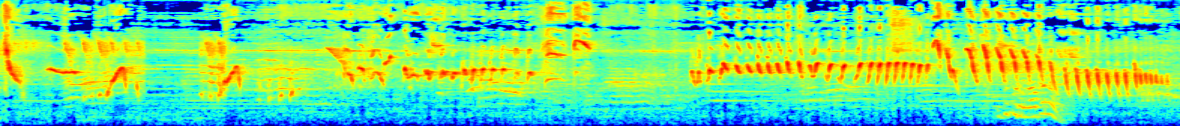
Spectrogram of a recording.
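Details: Medan white-rumped shama bowing while singing. Mixed whistles and scratchy phrases lead into long, very fast rattling trills of evenly repeated notes, ending with a dropping slurred whistle.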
